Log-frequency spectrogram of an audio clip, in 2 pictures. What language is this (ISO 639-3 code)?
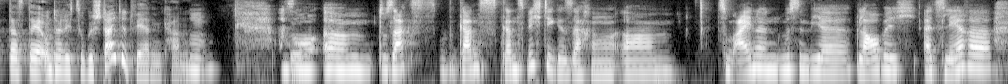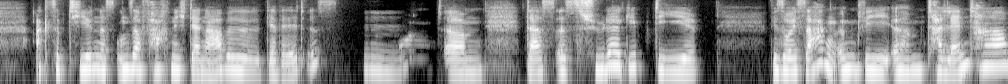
deu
